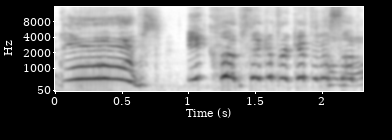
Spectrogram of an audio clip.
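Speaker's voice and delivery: high, loud, fast gushing; excited thanks. Real, not acted. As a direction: gush out the thanks. Thanking a gift sub.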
